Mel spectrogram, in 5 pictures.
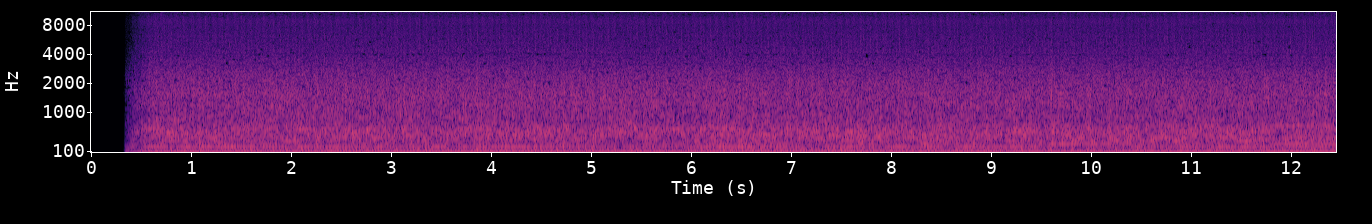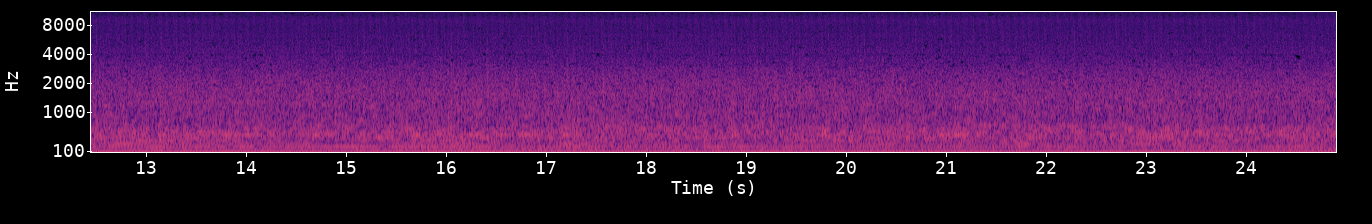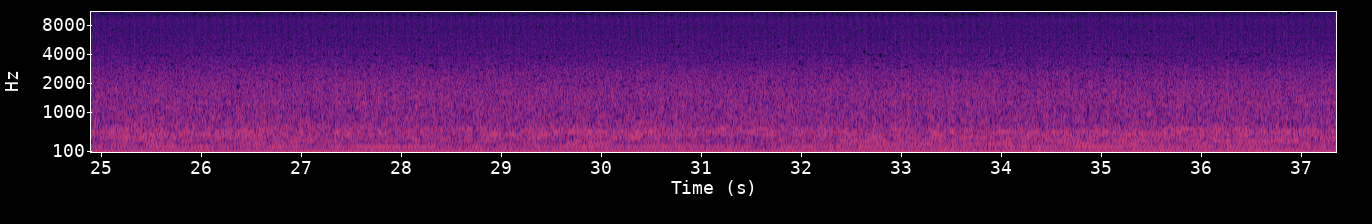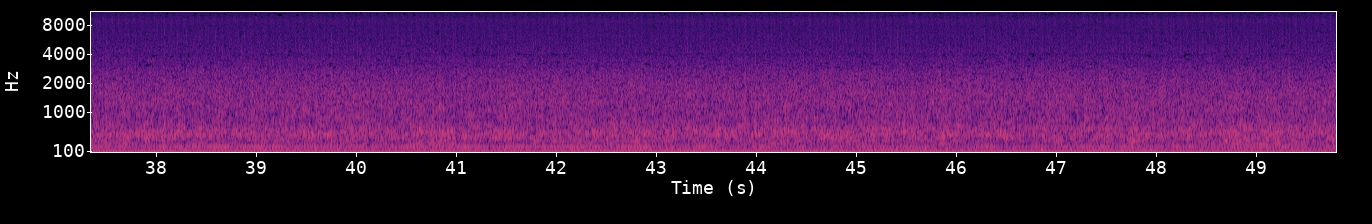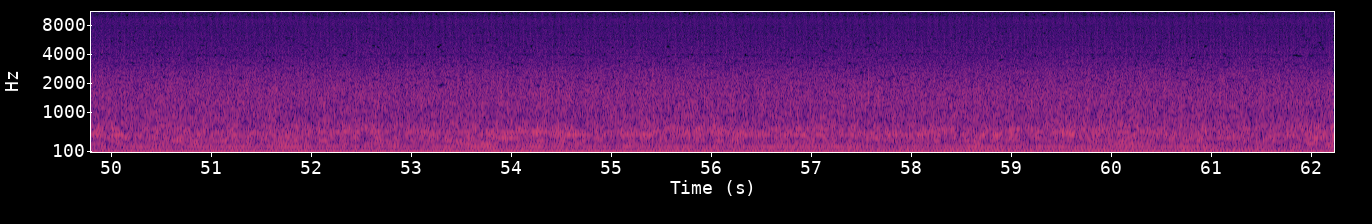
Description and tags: Airplane Sound
A sound of a fan up close sounding like an airplane.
